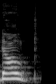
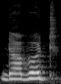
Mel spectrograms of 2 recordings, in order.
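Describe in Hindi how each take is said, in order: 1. 'b' की ध्वनि खामोश रहती है। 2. 'b' की ध्वनि बोली जाती है। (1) "उसके बाद है ये डाउट" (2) "मैंने साइलेंट कुछ भी नहीं किया है"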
